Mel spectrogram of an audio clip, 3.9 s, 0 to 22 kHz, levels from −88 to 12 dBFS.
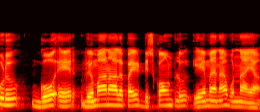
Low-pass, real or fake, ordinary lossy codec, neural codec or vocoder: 7.2 kHz; real; none; none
